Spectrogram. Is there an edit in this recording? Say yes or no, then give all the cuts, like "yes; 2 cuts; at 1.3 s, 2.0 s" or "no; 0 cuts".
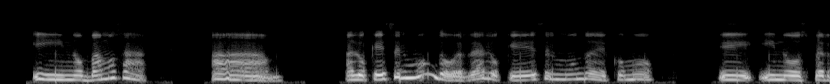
no; 0 cuts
